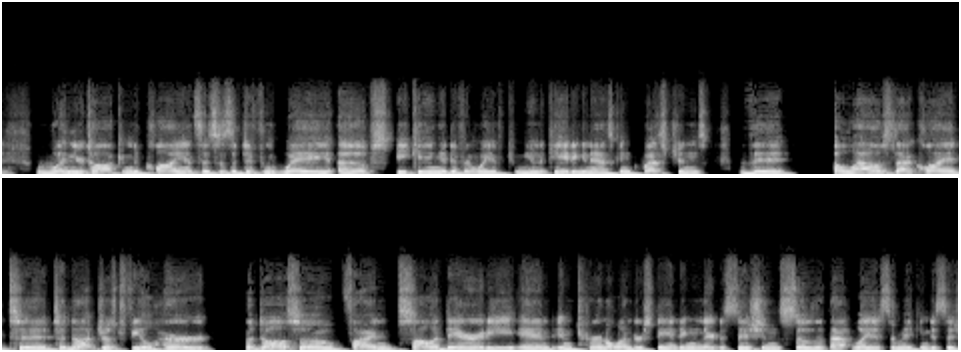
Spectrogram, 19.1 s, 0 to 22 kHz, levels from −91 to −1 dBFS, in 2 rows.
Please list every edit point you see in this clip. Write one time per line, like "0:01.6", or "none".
none

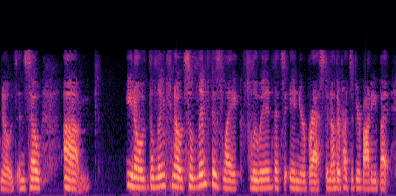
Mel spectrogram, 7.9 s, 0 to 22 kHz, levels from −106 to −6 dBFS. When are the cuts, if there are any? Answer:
0:02.9

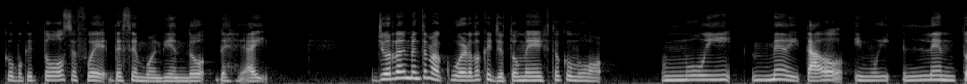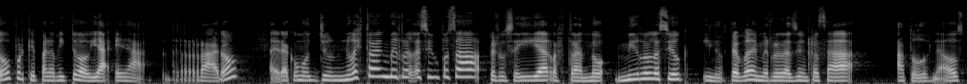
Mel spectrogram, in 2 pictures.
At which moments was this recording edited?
0:12.4

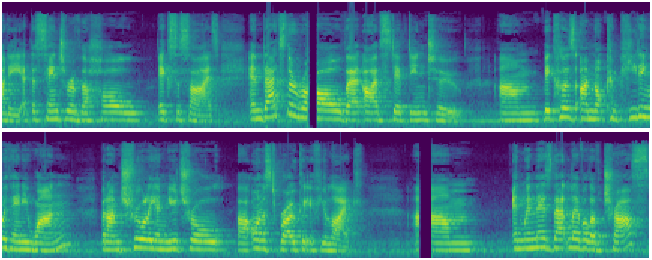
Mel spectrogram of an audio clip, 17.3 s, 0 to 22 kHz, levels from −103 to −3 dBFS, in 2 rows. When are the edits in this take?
0:02.0

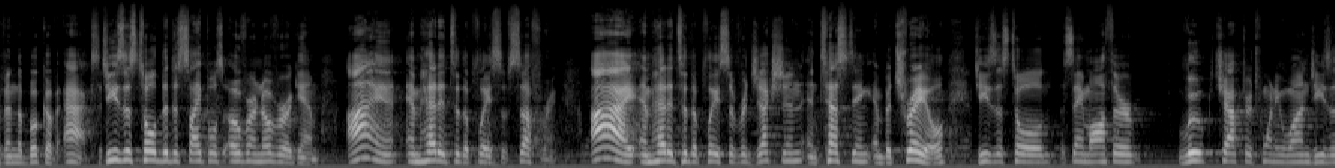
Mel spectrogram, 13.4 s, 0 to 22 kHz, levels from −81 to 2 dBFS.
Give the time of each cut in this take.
0:01.0
0:09.7

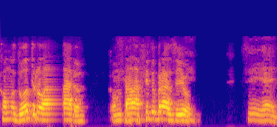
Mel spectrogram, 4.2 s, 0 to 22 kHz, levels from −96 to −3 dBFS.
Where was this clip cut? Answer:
none

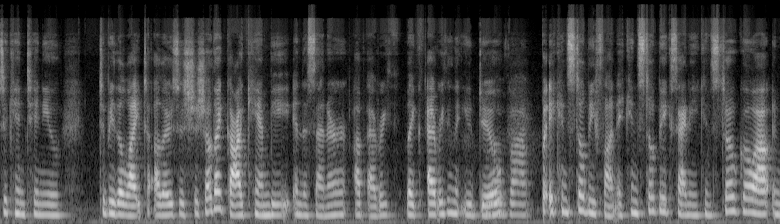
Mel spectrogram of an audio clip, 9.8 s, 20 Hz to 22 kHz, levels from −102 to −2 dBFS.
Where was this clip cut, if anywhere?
none

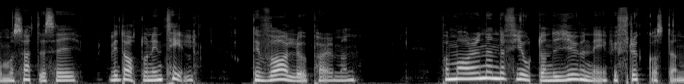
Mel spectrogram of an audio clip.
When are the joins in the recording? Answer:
0:02.4

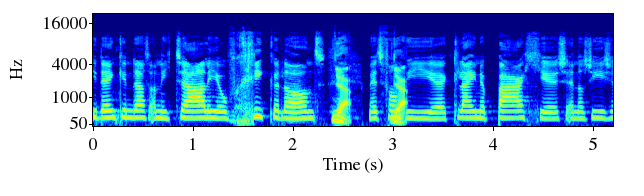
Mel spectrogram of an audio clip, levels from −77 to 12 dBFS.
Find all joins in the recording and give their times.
none

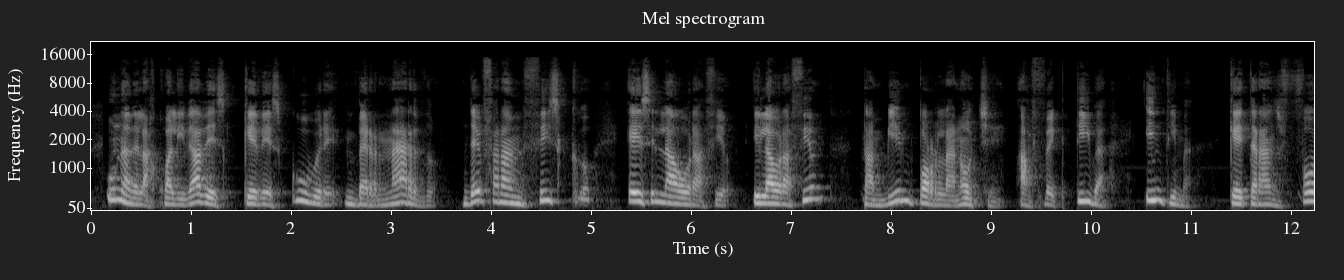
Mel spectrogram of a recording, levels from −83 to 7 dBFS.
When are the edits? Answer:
0:09.2

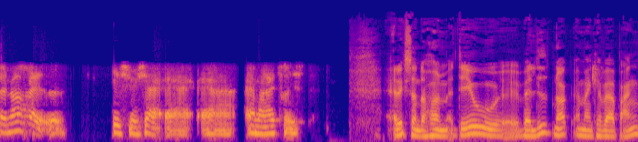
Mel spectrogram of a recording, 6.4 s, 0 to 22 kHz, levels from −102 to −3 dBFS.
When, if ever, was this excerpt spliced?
none

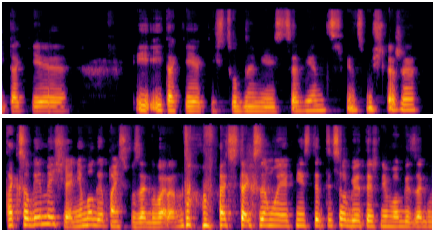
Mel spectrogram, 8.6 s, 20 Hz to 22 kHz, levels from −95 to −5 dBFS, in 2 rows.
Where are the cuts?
none

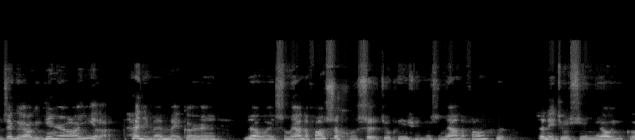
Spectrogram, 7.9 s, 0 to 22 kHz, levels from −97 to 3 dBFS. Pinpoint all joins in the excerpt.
none

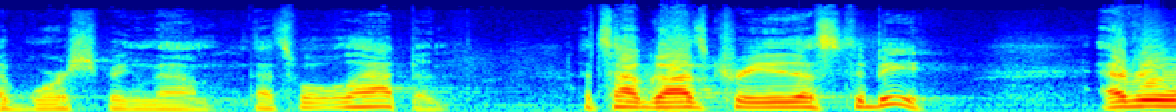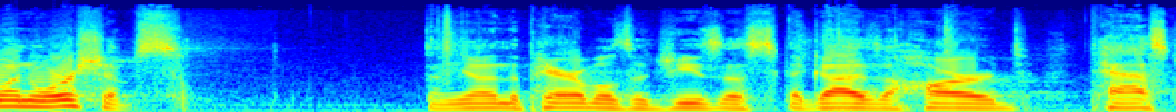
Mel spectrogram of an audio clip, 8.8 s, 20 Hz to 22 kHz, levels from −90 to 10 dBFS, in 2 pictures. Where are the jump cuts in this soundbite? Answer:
0:06.0
0:07.3

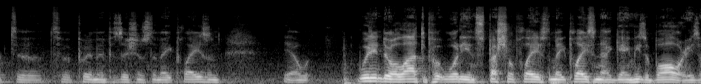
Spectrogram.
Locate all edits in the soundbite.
none

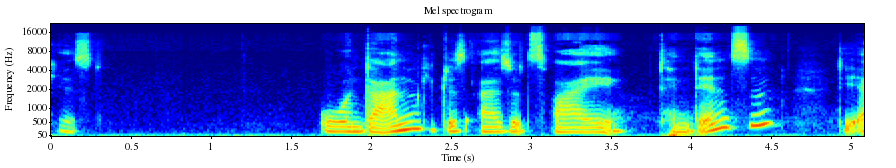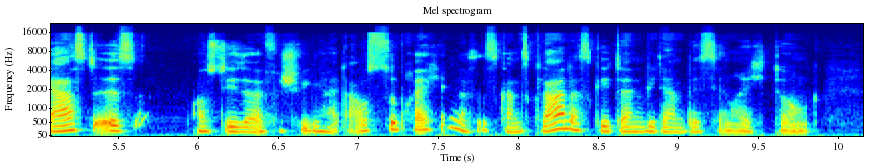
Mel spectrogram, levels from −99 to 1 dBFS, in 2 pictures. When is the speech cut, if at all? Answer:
0:01.7

